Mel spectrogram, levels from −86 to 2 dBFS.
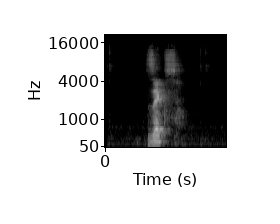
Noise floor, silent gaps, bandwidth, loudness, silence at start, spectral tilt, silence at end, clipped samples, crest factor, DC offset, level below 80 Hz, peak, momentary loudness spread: -73 dBFS; none; 16.5 kHz; -32 LUFS; 0.85 s; -2.5 dB/octave; 0.9 s; under 0.1%; 24 dB; under 0.1%; -82 dBFS; -14 dBFS; 21 LU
